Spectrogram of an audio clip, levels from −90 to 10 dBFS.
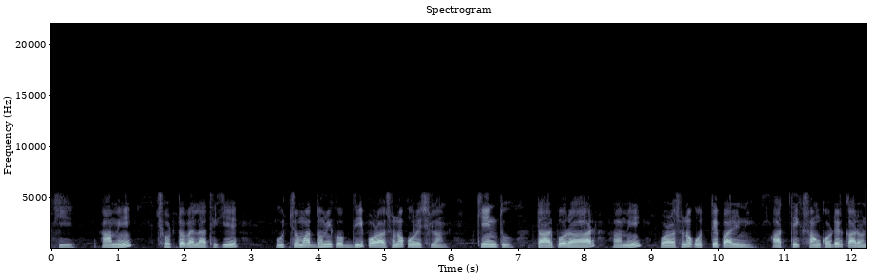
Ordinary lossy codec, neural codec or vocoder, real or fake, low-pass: none; none; real; 5.4 kHz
